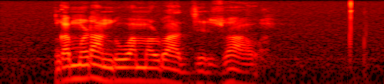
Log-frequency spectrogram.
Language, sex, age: Venda, male, 25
